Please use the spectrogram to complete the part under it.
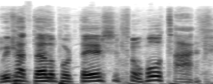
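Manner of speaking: put-on Spanish accent. Speaker talking to a listener, suddenly in a Spanish accent. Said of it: "Why did you just Spanish accent?".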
